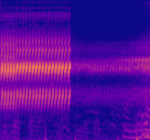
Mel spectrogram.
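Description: A gray treefrog gives a loud, musical trill of rapid pulses lasting about a second.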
